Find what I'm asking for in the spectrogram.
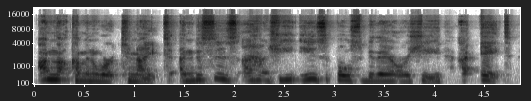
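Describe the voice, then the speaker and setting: A man's voice: sits high, fairly quick, husky. A man from Barbados with a light Barbadian accent, talking at length as a guest in an interview, friendly and often repeating words while he thinks. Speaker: guest, platform founder. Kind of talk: interview answers. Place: studio.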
